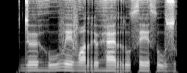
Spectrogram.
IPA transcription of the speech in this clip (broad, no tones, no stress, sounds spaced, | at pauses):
d ø ɦ u β e v ɑ r ø ɦ æ r u θ e θ u z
